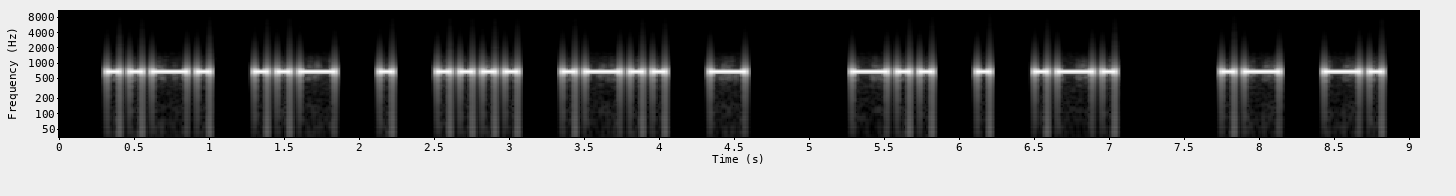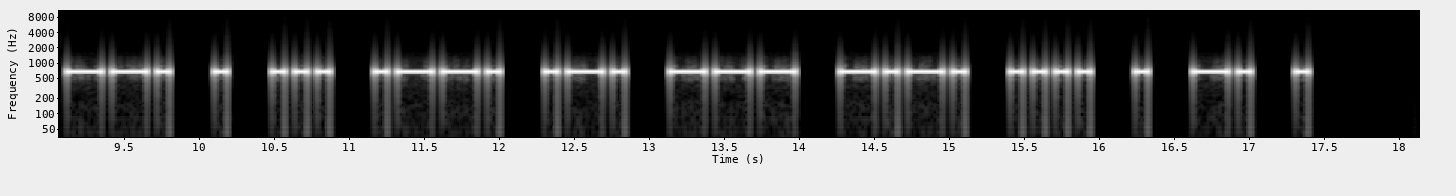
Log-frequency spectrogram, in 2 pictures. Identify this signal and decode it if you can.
Morse code, heard as a keyed tone, about 16 wpm, 680 Hz. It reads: FUEHLT DER ANGESPROCHENE
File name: Morsekurs / Witze / Witz 15. Februar 2022 70 F80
